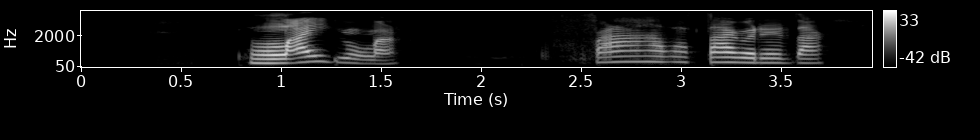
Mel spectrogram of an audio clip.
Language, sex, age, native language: Icelandic, female, 11, Icelandic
